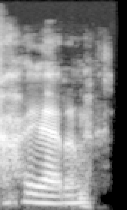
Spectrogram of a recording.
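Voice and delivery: high, mild mock yell of a starstruck fan. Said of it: "I was, like, yelling out the window".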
